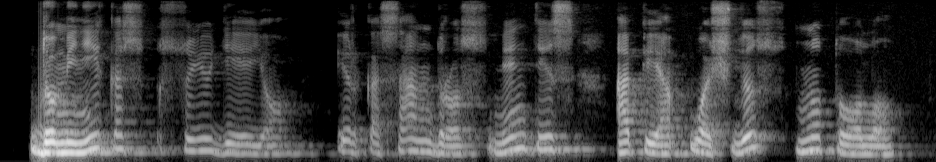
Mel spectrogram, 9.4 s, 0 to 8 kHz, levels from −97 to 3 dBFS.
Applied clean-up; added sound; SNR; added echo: none; none; none; none.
